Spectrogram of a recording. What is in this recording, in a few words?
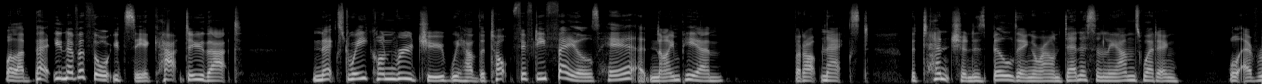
Continuity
